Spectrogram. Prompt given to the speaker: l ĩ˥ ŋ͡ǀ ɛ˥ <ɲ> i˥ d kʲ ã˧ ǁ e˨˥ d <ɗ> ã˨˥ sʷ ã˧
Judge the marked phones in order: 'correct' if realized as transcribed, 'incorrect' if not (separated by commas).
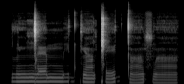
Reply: incorrect, incorrect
